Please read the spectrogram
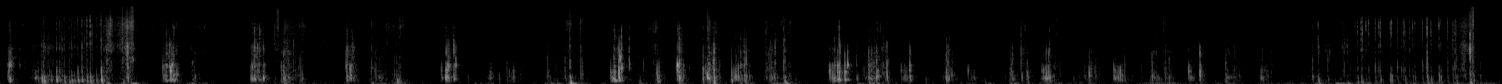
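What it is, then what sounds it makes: Plastic bottle partly filled with soapy water. A white plastic bottle partly filled with soapy liquid is tilted and shaken close to the microphone while fingers tap its side. The result is a quick, irregular run of crisp, crackly taps and sloshing crunches in short bursts, each dying away almost at once, with brief quiet gaps between clusters.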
